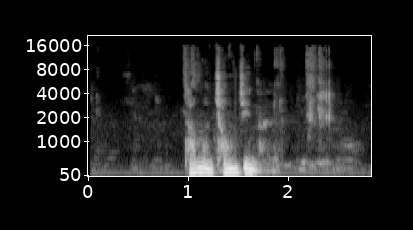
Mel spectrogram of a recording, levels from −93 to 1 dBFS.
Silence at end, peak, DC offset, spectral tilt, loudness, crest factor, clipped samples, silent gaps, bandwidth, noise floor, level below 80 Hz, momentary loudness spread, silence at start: 0.45 s; -2 dBFS; under 0.1%; -7 dB/octave; -14 LUFS; 16 dB; under 0.1%; none; 15 kHz; -53 dBFS; -50 dBFS; 24 LU; 0.95 s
